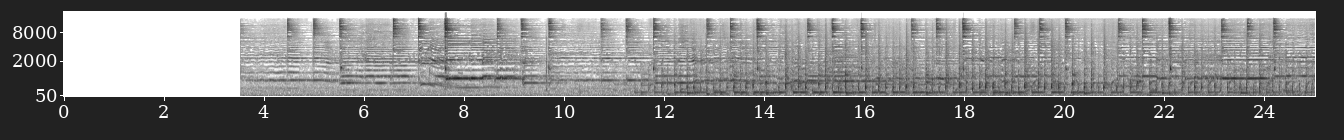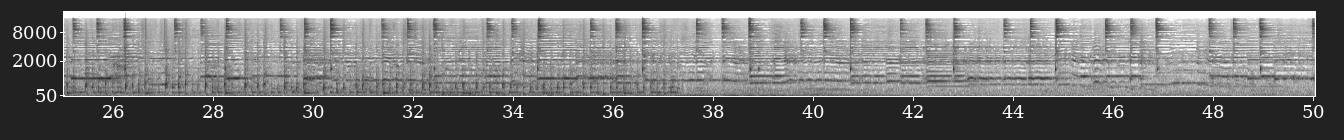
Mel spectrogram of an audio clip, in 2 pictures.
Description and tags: sounds mashup xiaoyun yuan
they are sounds of two different type of music instruments.
Here are the original pieces:
1.Erhu at Luxun Park in Shanghai by Taurin Barrera
A recording from Luxun park in Shanghai, China. An old man is playing an erhu by the edge of a pond. You can hear the amplified erhu as well as some of the park.
Recorded with an Edirol R-09 HR in Shanghai, China, Spring 2011.
2.Africa Pavilion Drum Jam by RTB45
Recording of a rather hot impromptu African drum jam made at the Africa Pavillion, World Expo, Shanghai China.
Recording with Sony PCM-D50
Chinese, instrument, african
